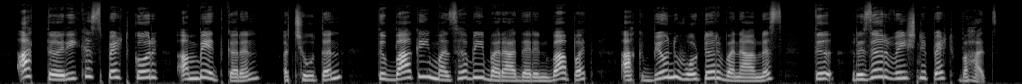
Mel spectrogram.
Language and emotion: Kashmiri, neutral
